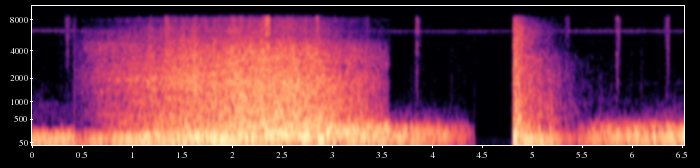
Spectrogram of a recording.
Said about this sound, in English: 3, 2, engine ignition, and liftoff of the Delta II rocket with the Mars Exploration Rover.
